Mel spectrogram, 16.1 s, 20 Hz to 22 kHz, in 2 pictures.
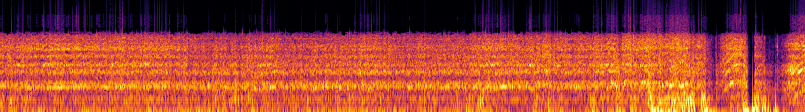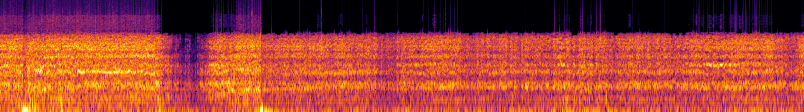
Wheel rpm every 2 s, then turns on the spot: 220, 220, 230, 180, 180, 180, 230, 230.
none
